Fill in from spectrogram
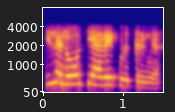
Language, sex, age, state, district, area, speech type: Tamil, female, 30-45, Tamil Nadu, Coimbatore, rural, conversation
